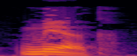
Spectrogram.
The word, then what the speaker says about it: milk: 전에 우리가 했었죠 L 뒤에가 나왔군요 요런게 우리가 밀크 밀크 이렇게 발음하는 거보다 한번 요렇게 써 볼까요 한글로 요렇게 해놓고 보니까 자 흉내를 해봅시다 하면서이를 살짝 죽여봐 milk 됐나요 자 milk 하나 더 해 볼까 그러면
